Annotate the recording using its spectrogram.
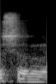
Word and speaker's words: subtle: Actually, this is how subtle I am. I'm subtle like the silent B in the word subtle.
